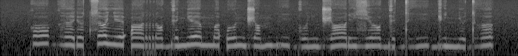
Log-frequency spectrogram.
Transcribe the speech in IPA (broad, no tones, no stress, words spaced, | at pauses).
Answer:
kɔɡʱɜ ɾʲɔt͡sʌlʲɜ ʔɒrɔ ɡʲʌnʲɜ mʌʔond͡ʒɒ mbi ɡond͡ʒɒɾi zʲɔɡʲʌ dʱi ɡinʲodʱʌ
